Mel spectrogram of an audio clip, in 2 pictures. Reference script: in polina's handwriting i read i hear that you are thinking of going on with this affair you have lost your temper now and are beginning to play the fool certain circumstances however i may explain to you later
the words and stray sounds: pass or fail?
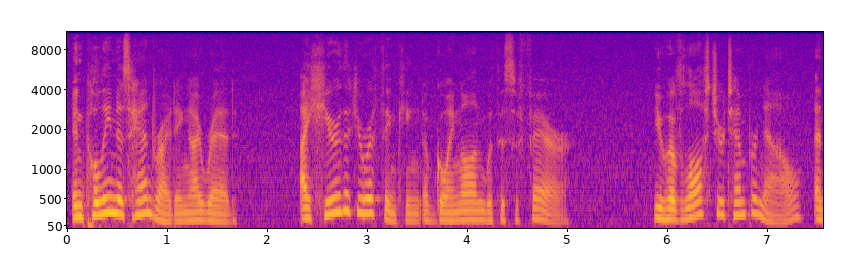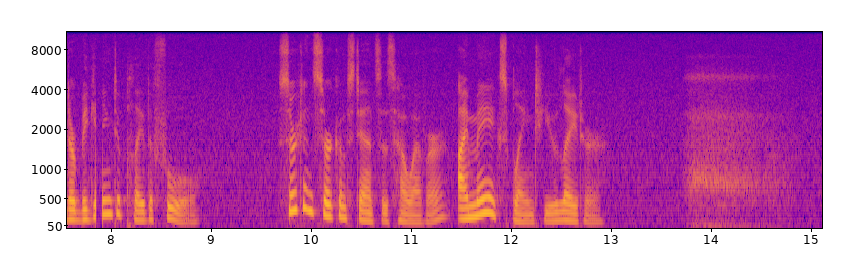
fail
